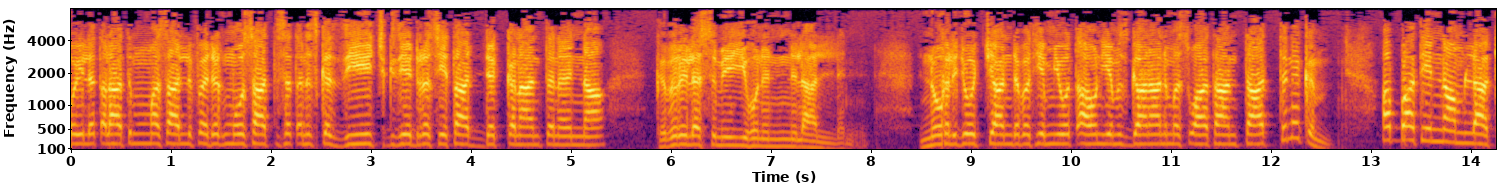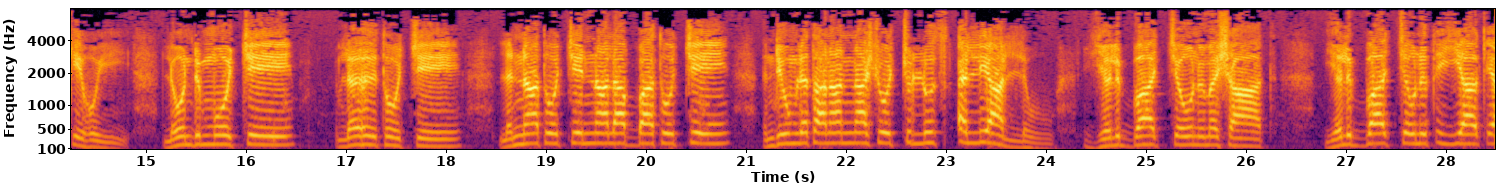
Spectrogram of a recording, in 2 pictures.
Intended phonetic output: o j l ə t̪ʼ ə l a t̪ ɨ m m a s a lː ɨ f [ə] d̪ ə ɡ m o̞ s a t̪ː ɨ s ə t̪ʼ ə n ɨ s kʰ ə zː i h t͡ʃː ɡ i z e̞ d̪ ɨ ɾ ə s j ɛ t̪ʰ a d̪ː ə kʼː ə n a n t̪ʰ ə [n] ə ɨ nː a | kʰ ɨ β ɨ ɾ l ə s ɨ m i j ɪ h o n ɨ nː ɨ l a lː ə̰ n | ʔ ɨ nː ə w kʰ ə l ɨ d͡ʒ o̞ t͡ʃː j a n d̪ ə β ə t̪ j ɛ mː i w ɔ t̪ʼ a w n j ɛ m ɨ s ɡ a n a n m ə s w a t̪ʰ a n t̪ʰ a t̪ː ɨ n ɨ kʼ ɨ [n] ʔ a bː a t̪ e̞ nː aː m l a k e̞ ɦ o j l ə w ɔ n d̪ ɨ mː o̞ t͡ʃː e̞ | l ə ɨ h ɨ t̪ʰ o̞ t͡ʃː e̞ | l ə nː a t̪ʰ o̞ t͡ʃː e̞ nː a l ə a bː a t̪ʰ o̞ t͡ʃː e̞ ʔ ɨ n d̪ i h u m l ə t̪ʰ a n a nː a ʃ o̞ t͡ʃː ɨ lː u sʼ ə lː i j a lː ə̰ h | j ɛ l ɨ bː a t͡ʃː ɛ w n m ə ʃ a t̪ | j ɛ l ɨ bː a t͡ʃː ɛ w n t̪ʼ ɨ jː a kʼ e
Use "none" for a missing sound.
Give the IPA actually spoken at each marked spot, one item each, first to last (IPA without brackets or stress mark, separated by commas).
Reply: ə, n, m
